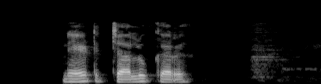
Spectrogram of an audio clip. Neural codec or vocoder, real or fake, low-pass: none; real; 7.2 kHz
